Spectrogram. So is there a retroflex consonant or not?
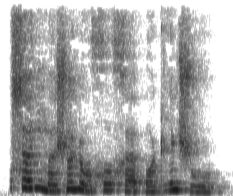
yes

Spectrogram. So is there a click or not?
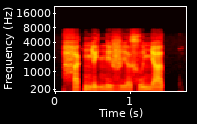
no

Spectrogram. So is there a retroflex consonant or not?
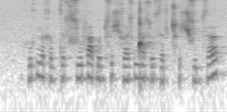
yes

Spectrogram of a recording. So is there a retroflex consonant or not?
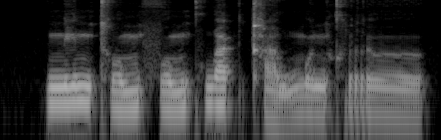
no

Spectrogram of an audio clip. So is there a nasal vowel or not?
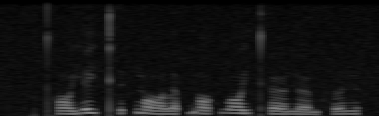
no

